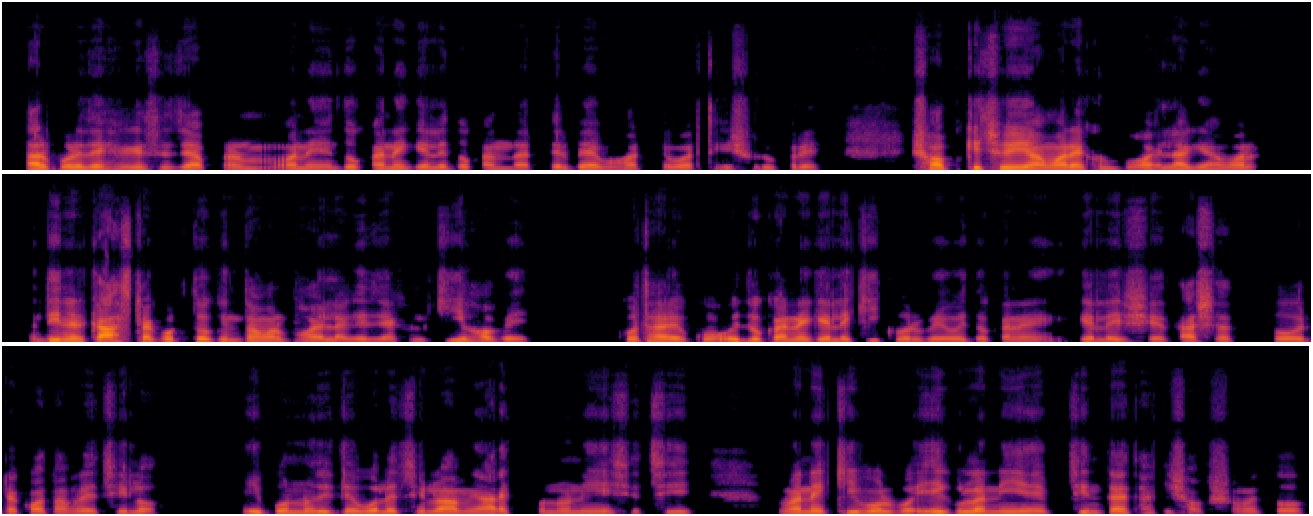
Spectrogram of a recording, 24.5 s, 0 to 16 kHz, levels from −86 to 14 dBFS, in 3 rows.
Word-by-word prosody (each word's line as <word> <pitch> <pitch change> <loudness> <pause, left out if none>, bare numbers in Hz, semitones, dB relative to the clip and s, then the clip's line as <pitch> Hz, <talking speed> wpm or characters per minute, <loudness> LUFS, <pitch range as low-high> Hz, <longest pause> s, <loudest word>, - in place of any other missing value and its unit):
তারপরে 125 0 +5
দেখা 115 +1 -2
গেছে 120 -1 -3
যে 120 - +3
আপনার 115 - -4
ম - - -8 0.2
মানে 115 -1 +1 0.2
দোকানে 115 0 0
গেলে 115 0 0
দোকানদারদের 110 0 -4
ব্যবহার-ট্যাঁবহার 110 0 -2
থেকে - - -11
শুরু - - -10
করে 105 - -5 0.7
সবকিছুই 145 +1 +5
আমার 120 +1 +6
এখন 130 +3 -9
ভয় 100 +1 0
লাগে। 105 0 +2
আমার 105 +1 0 0.7
দিনের 150 0 +6
কাজটা 135 +1 +8
করতেও 150 -2 +2
কিন্তু 130 -2 -5
আমার 115 0 +2
ভয় 105 0 +1
লাগে, 105 0 -2
যে 110 - -4
এখন 120 +2 -15
কি - - -5
হবে? 105 -1 0 0.7
কোথায় 125 -1 +4
কো - - -5
ওই 125 - +6
দোকানে 120 0 +3
গেলে 115 -1 +3
কি - - -7
করবে? 110 -2 -3
ওই 115 - -3
দোকানে 115 0 -4 0.3
গেলেই 115 0 0
সে - - -3 0.2
তার 110 0 +2
সাথে 115 -3 -7 0.2
তো - - -6
ওইটা 110 -1 -2
কথা 110 0 0
হয়েছিল। 110 0 -4 0.7
এই 125 - +4
পণ্য 125 -1 +1
দিতে 115 0 -3
বলেছিল, 115 +1 -1
আমি 115 +1 -5
আরেক 110 -1 +1
পণ্য 110 +1 -9
নিয়ে 115 0 -4
এসেছি। 115 +2 -9 0.7
মানে 145 0 +5
কি 155 - -1
বলব? 120 -3 +1 0.2
এইগুলা 155 0 +4
নিয়ে 140 -5 0 0.3
চিন্তায় 135 -3 +1
থাকি 115 +1 -12
সবসময়। 110 0 -9
তো - - -3
115 Hz, 160 wpm, -24 LUFS, 110-125 Hz, 0.7 s, কাজটা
